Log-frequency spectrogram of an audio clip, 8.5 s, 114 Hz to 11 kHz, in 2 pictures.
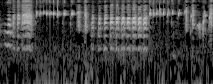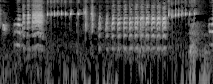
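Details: Kept Long-tailed shrike from a 2020 songbird contest compilation, singing mimicked phrases of other birds as training material: rapid runs of sharp, high chattering notes in two long bursts with a brief pause between.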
